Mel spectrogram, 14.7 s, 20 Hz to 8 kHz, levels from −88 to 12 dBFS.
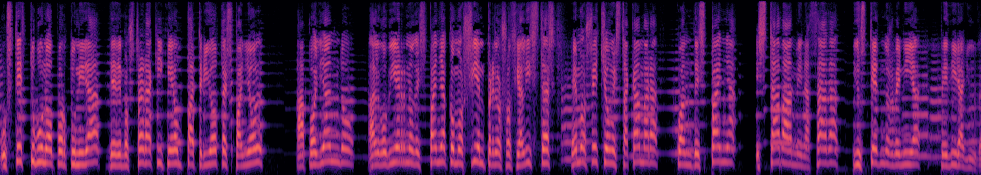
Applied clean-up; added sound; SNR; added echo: neural mask model RNNoise.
